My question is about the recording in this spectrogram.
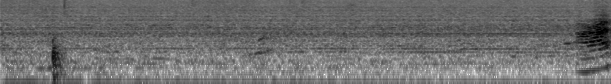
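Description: Electric potter's wheel running with a steady low hum while clay is centered on it, with a single brief knock about half a second in.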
